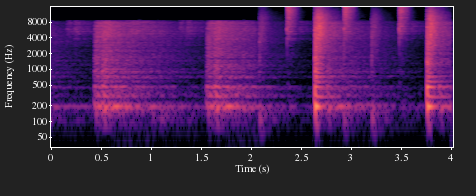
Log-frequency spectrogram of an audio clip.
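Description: Recorded snare drum played through a Lexicon 224 digital reverb plug-in set fully wet: three hits about a second apart, each followed by a long ringing reverb tail. In the second half, several sharper, brighter drum hits come quicker.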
